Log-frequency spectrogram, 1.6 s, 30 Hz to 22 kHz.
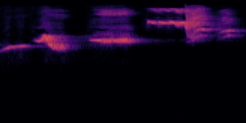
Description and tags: Morning song of a common blackbird, one bird, one recording, with a H4, denoising with Audacity.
